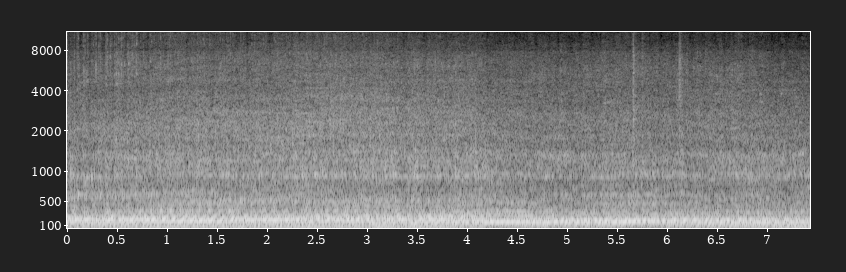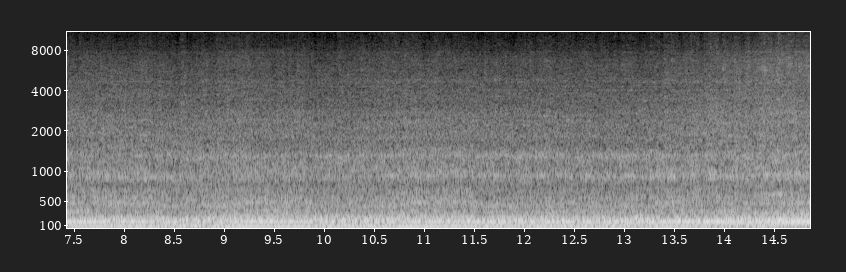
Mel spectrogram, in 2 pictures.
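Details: Turbocharged drag car after tune fixes and turbo oil-feed work: deep, even idle with a constant rumble and no squeak or chirp, the earlier squeaking noise now gone; normal idle.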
